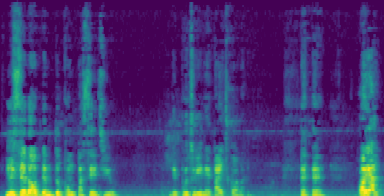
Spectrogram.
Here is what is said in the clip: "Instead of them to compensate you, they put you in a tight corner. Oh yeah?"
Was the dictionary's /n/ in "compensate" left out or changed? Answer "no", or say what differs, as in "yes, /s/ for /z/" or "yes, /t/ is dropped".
yes, /n/ is dropped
